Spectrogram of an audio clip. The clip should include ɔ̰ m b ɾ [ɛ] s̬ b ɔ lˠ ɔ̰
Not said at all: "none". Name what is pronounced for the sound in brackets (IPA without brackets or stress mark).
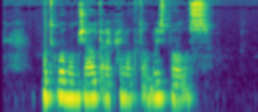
i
